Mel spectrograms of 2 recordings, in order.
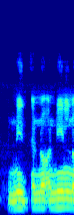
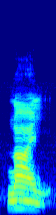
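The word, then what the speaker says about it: Nile: মিশরের যে নদী আমরা বাঙালিরা আপনার এটাকে মানে বিভিন্নভাবে এটা ভুলভাবে উচ্চারণ শিখছি। হ্যাঁ? যেমন আমরা বলি নীল নদী। না, ওরা কিন্তু এটা দ্যা রিভার অফ নাইল বলে। নাইল, নাইল।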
